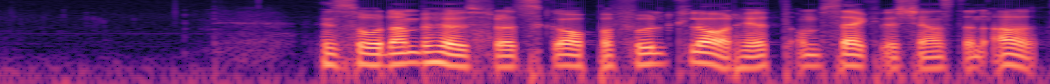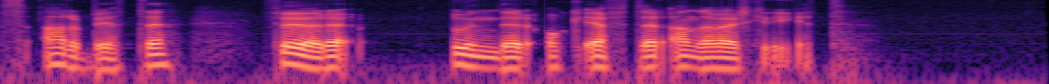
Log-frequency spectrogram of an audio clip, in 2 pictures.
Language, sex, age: Swedish, male, 20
